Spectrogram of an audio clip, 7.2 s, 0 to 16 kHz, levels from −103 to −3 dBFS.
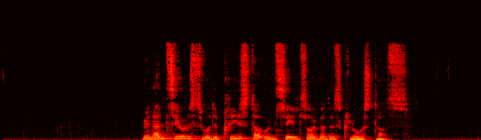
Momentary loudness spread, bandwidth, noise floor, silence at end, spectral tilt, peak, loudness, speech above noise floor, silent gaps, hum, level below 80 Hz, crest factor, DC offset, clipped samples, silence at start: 6 LU; 11.5 kHz; -85 dBFS; 1.1 s; -5.5 dB/octave; -38 dBFS; -52 LUFS; 34 dB; none; none; -84 dBFS; 16 dB; under 0.1%; under 0.1%; 2.15 s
